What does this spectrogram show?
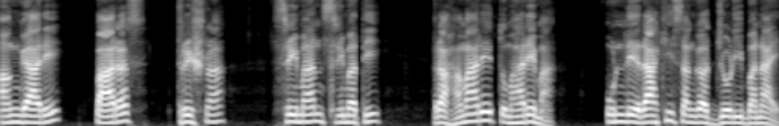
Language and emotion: Nepali, neutral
